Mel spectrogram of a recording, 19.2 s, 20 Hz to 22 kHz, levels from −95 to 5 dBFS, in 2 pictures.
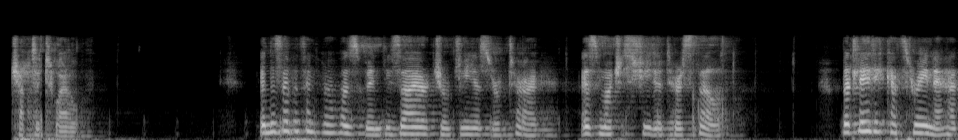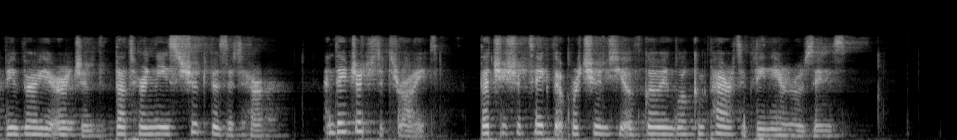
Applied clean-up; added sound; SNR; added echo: neural mask model DeepFilterNet 3.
